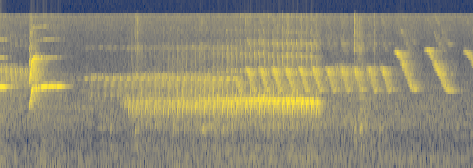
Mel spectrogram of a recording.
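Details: Canary song opening with a sharp high sweep, then a sustained rapid buzzy trill at a steady lower pitch for about two seconds, followed by a fast series of high pulsed notes and descending whistled sweeps.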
